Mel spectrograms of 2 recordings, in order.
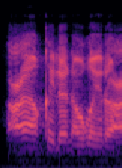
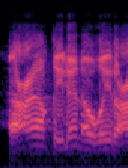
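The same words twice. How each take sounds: The two takes are said the same way.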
